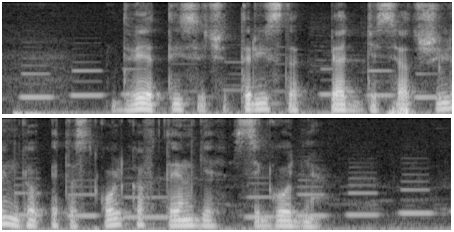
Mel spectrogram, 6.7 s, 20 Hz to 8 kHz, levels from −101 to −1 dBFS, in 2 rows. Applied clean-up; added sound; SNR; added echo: none; Wind instrument, woodwind instrument; 15 dB; none.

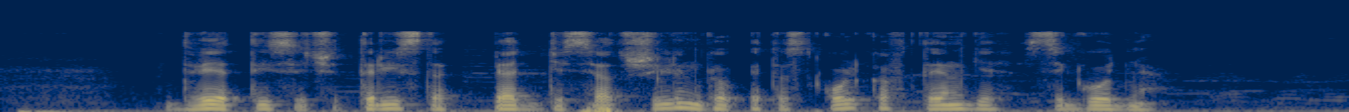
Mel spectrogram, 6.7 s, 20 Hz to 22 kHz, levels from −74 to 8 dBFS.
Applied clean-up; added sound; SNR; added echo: none; none; none; none.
